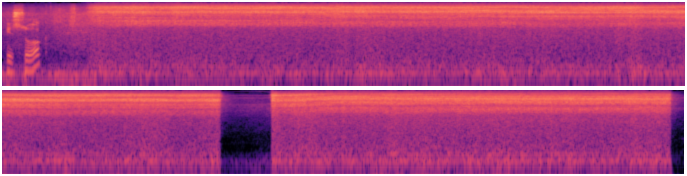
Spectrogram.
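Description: A spray gun hisses steadily as it sprays water.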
